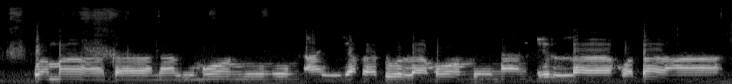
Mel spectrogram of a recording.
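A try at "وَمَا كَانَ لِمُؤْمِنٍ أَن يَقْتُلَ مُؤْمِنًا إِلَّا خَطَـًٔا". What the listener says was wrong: Lihat panjang pendeknya. Ya. Ulang kembali. Wa ma kana lil mu'minin ay. Itu ada idgham bi gunna, ditahan 2 harakat. Illa khata'a.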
